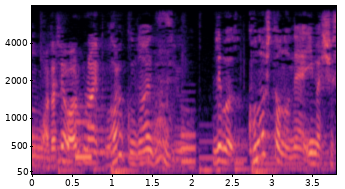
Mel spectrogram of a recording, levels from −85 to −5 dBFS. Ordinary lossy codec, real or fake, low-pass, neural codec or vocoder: none; real; 7.2 kHz; none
